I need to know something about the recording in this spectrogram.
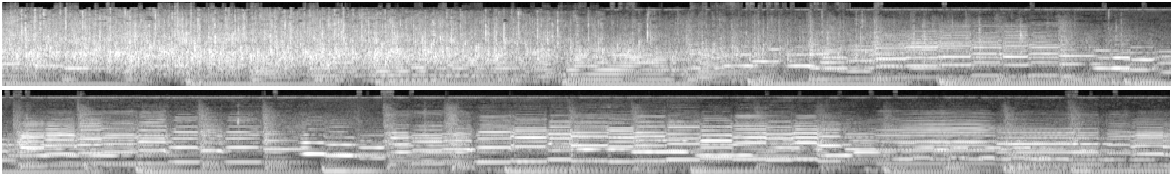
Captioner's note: applause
